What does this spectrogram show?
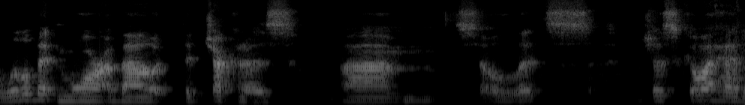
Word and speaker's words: cakras: And so cha actually is written as C-A, but it's pronounced as cha. So chakras is the actual word.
